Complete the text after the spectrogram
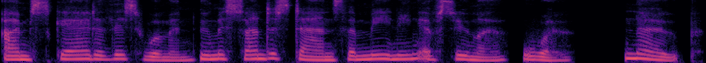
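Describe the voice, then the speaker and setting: A woman narrating a light novel audiobook in an even, plain reading style. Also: fairly low pitch, moderate pace, no echo.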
